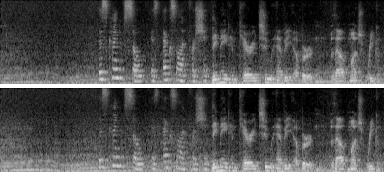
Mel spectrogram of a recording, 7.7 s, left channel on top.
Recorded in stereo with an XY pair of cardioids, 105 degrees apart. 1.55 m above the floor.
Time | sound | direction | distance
2.0 | a woman speaking | 65° left | 1.2 m
4.2 | a man speaking | 15° right | 0.7 m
